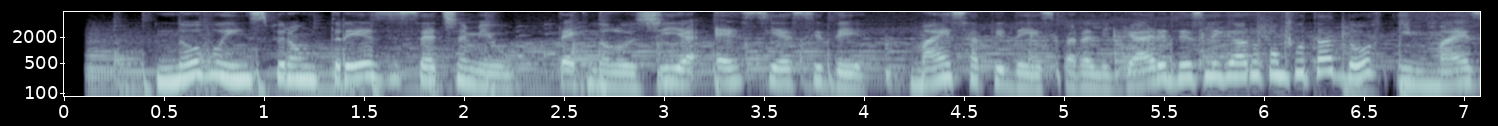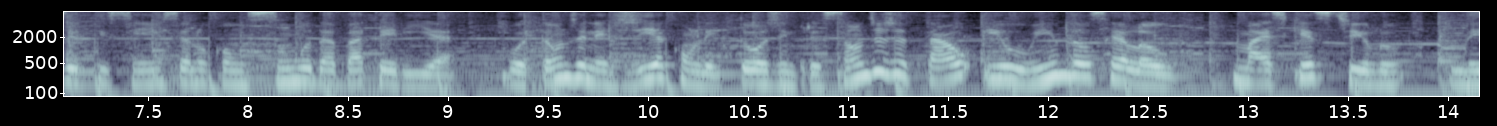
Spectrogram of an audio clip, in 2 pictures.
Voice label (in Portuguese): Publicidade Português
